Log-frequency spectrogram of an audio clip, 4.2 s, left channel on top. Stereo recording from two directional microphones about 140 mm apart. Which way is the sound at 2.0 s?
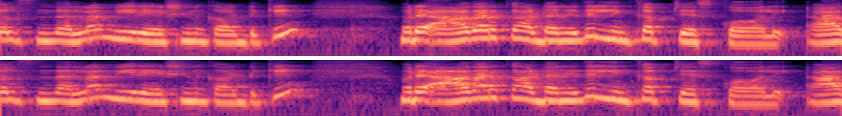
10° left (ahead or behind).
